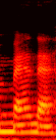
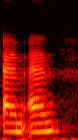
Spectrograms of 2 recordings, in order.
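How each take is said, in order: First: Each letter name ends with the vowel e. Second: Each letter name starts with the vowel e. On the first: This is how the letters are named in Turkish. "tak Turcy mówią" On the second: This is how the letters are named in Polish. "tak jak my w polskim mówimy na przykład"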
